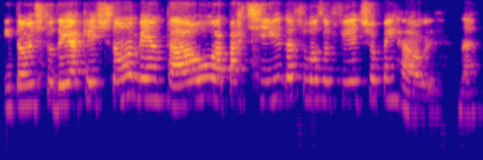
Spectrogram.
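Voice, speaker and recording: A woman with a Rio de Janeiro accent carrying Salvador traces, a philosopher answering interview questions in a measured, academic way. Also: sits high, sharp tone, highs cut off. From Brazil, Salvador and Rio de Janeiro. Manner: measured, academic, tags phrases with "né". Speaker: guest, philosopher and psychoanalyst.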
